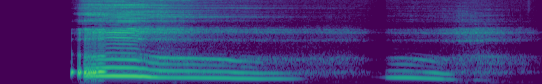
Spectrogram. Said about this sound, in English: She let out a long, long yawn.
